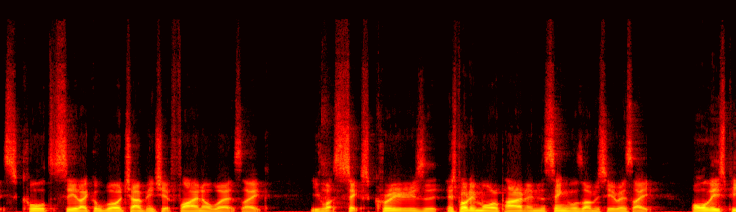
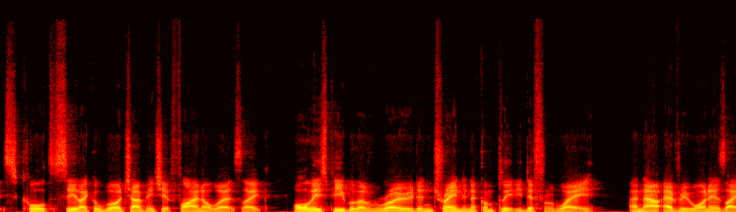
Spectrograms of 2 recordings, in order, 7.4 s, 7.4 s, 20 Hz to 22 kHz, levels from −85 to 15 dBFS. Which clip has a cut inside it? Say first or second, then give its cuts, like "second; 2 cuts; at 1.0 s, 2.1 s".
second; 1 cut; at 2.7 s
